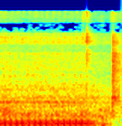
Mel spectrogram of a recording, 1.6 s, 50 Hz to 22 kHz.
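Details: Yamaha Xeon RC fuel-injected scooter, electric starter previously failing from a burnt 4-pin starter relay, battery somewhat low and charged: engine fires promptly on the button and settles into a quick, even beat; starting system now works.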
